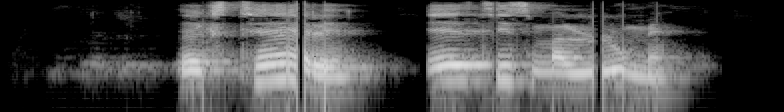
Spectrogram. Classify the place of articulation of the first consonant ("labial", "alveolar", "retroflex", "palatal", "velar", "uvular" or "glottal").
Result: velar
